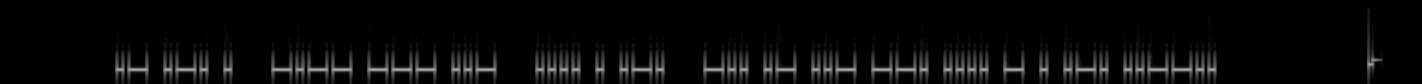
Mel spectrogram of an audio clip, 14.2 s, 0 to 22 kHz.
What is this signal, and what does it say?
Morse code, heard as a keyed tone, about 20 wpm, 700 Hz. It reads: ARE YOU HER DAUGHTER?
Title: Sentences from Top 1500 Words 20wpm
